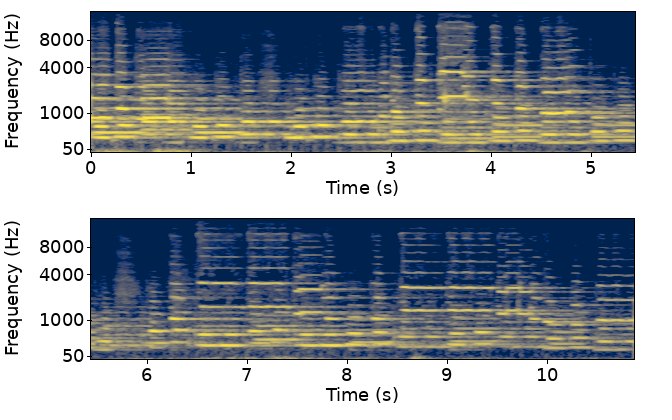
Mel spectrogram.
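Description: Outro music: a flute playing a melody over lower accompanying notes, slowly getting quieter.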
